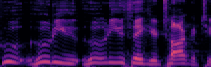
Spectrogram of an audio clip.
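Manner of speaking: loud, high-pitched, confrontational, stumbling start. A comedian retells a man at his show confronting him: retelling a loud challenge. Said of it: "He kind of says it loud".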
